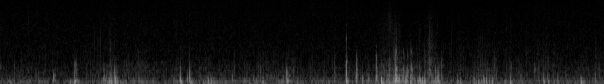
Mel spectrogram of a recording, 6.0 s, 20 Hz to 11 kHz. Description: So in this vid I'm digesting a bean and cheese burrito :3 I believe this is 10-15 minutes after I ate..anyways I would love to hear your guys opinions :3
